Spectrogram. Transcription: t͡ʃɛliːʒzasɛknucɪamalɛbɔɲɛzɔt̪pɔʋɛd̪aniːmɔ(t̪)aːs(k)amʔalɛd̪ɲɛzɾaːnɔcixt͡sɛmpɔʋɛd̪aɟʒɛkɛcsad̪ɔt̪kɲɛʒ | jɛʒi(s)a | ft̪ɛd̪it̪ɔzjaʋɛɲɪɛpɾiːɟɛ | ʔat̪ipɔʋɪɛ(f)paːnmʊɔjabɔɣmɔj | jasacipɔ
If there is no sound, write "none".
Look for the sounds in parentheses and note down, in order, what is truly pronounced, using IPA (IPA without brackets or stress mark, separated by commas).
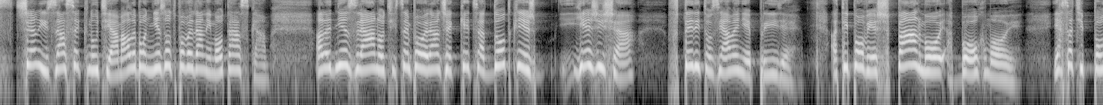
t̪, k, ʃ, ʃ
